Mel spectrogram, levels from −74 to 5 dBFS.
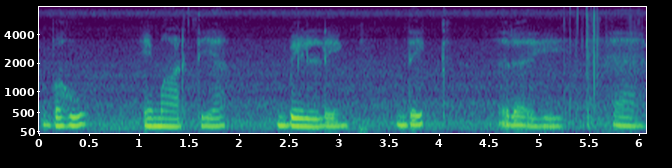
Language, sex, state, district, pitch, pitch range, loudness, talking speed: Hindi, female, Haryana, Rohtak, 195 Hz, 180-215 Hz, -17 LUFS, 60 wpm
